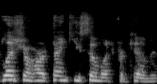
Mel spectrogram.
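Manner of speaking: ordinary talk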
